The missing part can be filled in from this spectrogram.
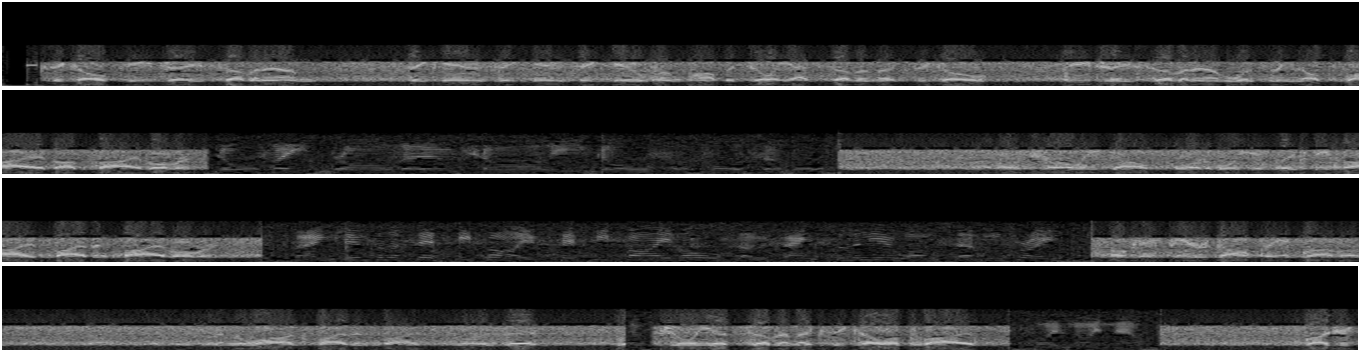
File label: ssb qso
